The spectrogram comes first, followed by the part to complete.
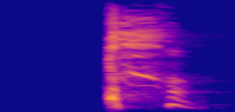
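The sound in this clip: A preacher mid-sermon with something caught in his throat gives a short cough that runs into a throat clear, loud and alone against silence.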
